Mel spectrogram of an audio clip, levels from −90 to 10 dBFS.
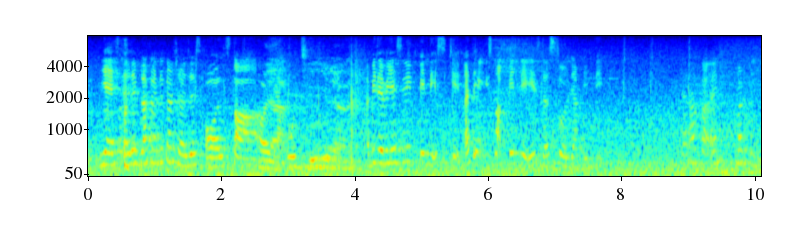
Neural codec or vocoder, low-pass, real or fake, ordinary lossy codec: none; none; real; none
